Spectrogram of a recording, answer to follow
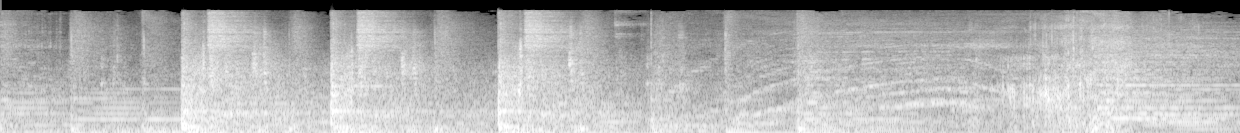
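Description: Cartoon pile driver hammering a wooden post into the ground: three heavy thuds about a second apart in the first half, over background music.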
